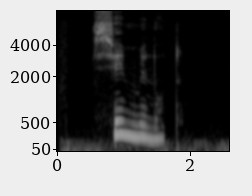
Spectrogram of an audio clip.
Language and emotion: Russian, sad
